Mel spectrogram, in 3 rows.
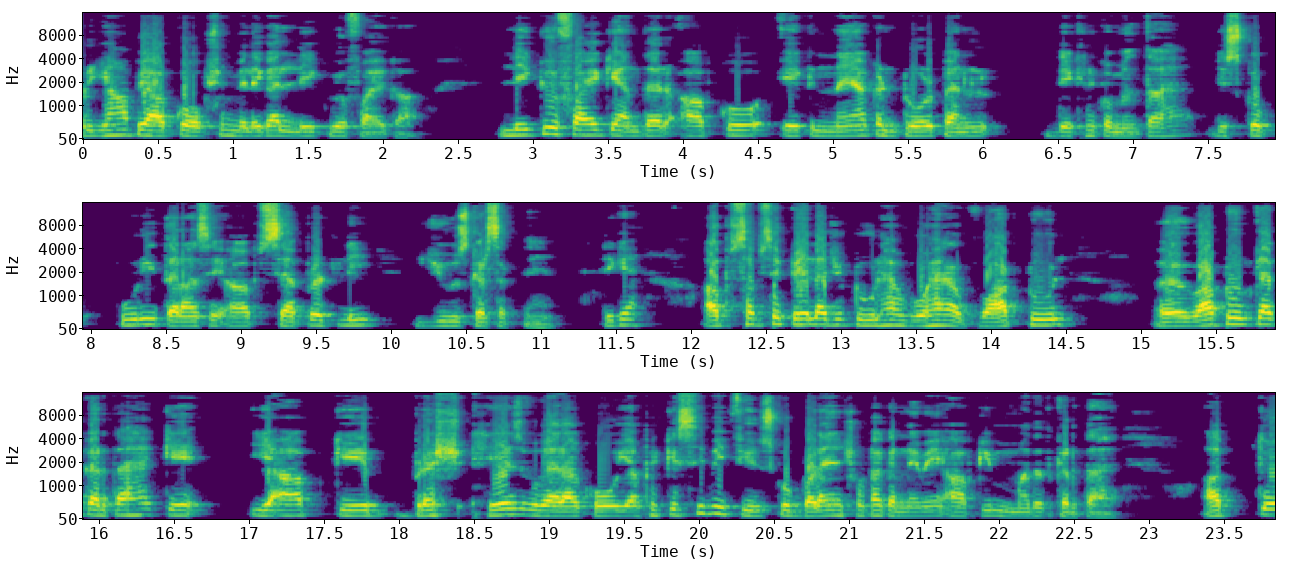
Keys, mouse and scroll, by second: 8.5 click, 11.2-13.4 scroll up 1, 16.5-18.6 scroll up 1.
